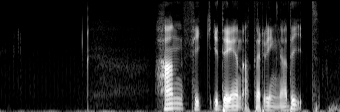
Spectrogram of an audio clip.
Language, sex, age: Swedish, male, 24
